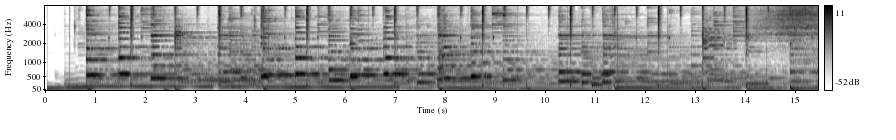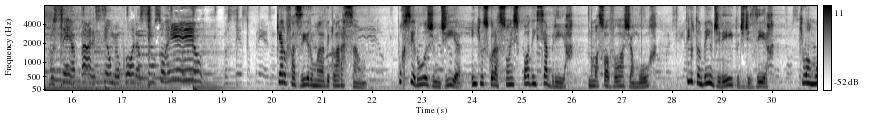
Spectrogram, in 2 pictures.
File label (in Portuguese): dia dos namorados gospel namorado, evangélica voz feminina; dia dos namorados para namorado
